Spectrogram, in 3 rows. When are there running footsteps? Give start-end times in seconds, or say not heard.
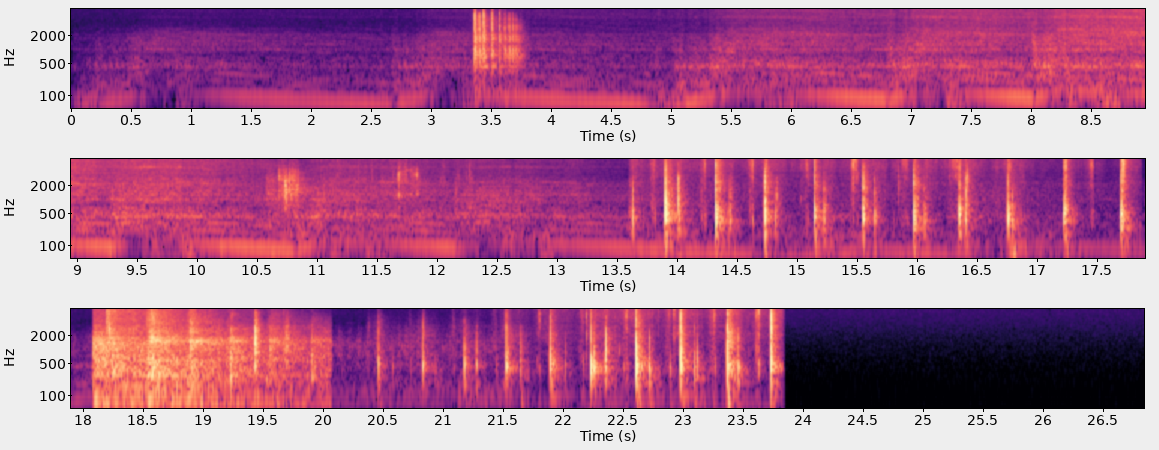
13.6-23.9.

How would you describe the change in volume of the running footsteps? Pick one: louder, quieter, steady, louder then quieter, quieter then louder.
quieter then louder.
